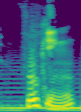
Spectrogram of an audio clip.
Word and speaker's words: Fucking: And the town is, of course, Fuching, Austria, and it's pronounced, or it's spelled in the English way, F-U-C-K-I-N-G. But it's actually pronounced Fuching.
